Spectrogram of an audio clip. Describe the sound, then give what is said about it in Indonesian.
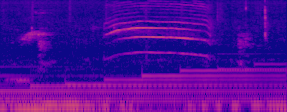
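A kitten, abandoned on a cold night, gives one drawn-out, high meow that rises and then falls over a steady low hum. Nobody speaks. “Si anak kucing kembali meong-meong.”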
